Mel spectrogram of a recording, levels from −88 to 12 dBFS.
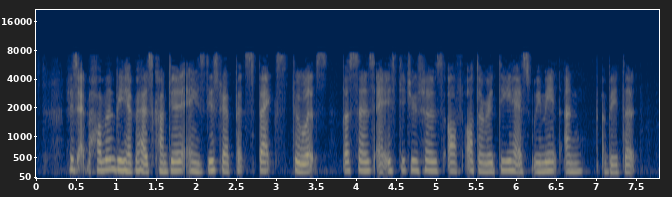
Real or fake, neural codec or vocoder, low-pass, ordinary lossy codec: fake; codec, 16 kHz, 1.1 kbps, Voila-Tokenizer; none; none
